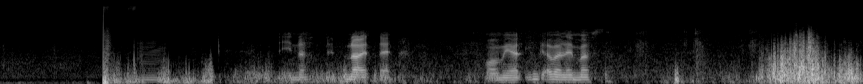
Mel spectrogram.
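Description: A young man talks calmly close to the microphone, outdoors.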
